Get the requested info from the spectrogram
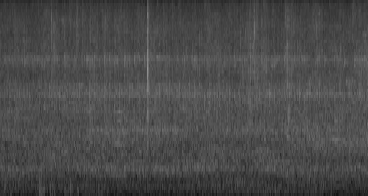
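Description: Steady hiss of rain on a wet town street, with one sharp click about three seconds in.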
